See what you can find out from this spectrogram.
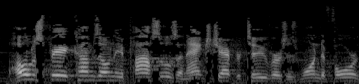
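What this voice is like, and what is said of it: Speaks with a regional accent. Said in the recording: “I'm speaking with a dialect, aren't I? ... Well, an accent. ... that's my dialect. That's my accent.”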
